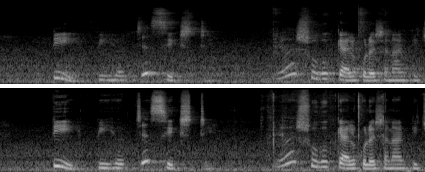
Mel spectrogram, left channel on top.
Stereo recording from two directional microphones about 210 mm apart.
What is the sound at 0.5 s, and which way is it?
A woman's voice, 55° right (ahead or behind).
